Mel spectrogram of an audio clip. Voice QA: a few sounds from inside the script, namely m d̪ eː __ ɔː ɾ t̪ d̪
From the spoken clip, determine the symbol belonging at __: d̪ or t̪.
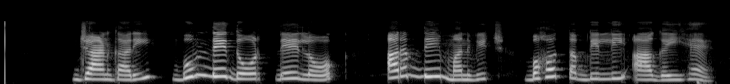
d̪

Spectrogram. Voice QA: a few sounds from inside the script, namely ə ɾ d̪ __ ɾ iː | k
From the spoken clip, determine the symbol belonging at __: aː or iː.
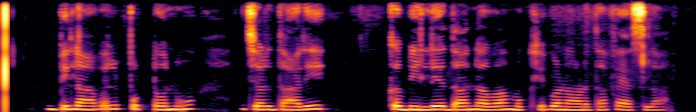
aː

